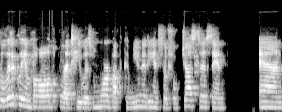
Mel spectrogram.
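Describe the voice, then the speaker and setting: An American-accented woman speaks at a medium pitch and a moderate pace, with ordinary pitch variation. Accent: slight Southern accent, comes out sometimes. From US South, Lakeland, Florida (Polk County). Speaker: attorney. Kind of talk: interview. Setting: video call from home.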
